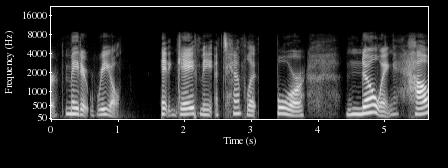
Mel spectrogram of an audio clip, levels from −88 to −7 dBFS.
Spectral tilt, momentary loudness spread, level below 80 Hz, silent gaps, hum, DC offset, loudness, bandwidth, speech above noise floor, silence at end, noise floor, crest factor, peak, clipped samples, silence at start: -4 dB/octave; 13 LU; -70 dBFS; 3.12-3.39 s; none; under 0.1%; -19 LUFS; 8.8 kHz; 53 dB; 0 s; -72 dBFS; 18 dB; -2 dBFS; under 0.1%; 0 s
